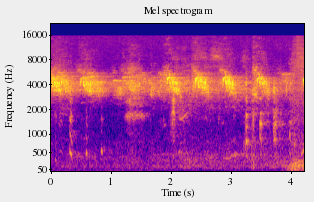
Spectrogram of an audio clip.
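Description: Birds chirping over and over in short, high calls, with a few lower gliding calls mixed in. Near the end comes a low rumble close to the microphone.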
